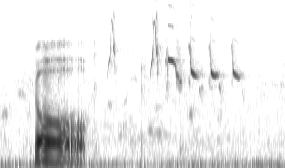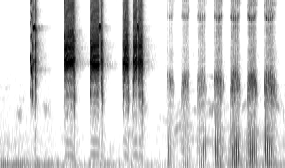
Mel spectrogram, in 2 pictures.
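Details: Black francolin offered for sale, giving loud, harsh, hissing bursts repeated about twice a second, after a short low, buzzy, nasal note and a few faint thin whistles; a quicker series of softer clicking notes follows.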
